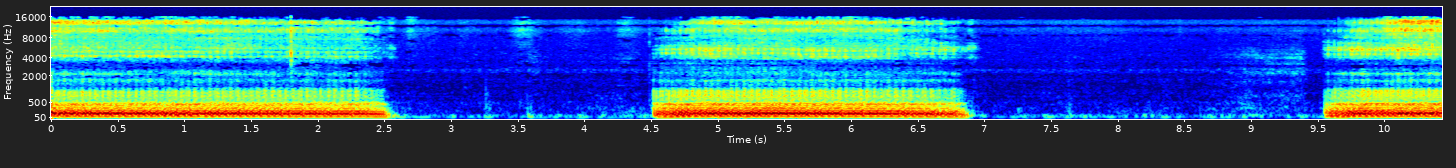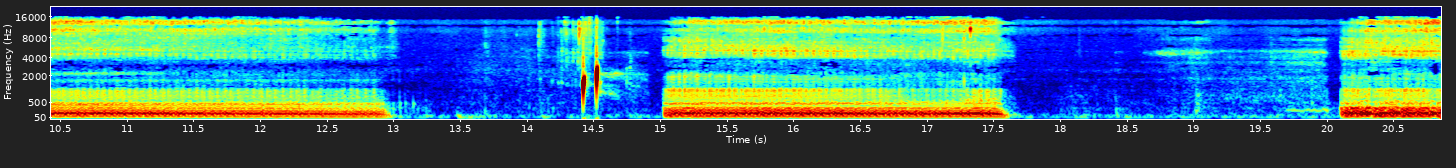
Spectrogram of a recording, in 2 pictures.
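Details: Playful growling from a pet Shiba Inu expressing affection, not anger; four sustained deep rumbles of two to three seconds each, alternating with quiet gaps, plus a faint click midway.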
